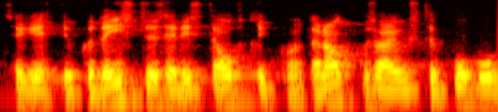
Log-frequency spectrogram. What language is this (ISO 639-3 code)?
est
